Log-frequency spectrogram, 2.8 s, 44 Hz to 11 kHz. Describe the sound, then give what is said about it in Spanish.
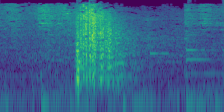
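A single loud shot from a long-range sniper rifle, known as Lord of the Horizon, fired by Ukrainian troops at Russian soldiers almost 4 kilometres away, cracks out sharply, then trails off in a short rumbling echo over faint background noise, with a softer knock following moments later. “Segundos después del disparo, uno de los rusos acaba desplomándose al suelo.”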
